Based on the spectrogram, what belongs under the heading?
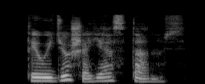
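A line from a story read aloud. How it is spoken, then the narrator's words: Quiet. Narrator (Russian): тихо продолжала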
